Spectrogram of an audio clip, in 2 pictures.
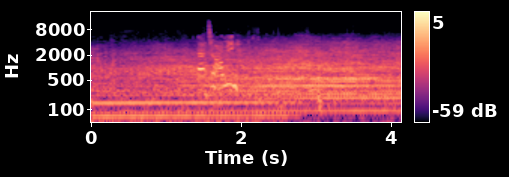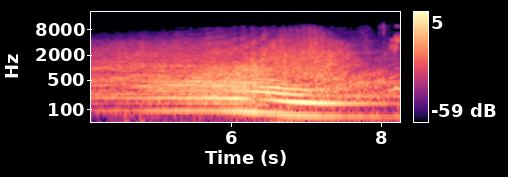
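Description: Single-engine propeller light aircraft flying low overhead. Its engine drone grows steadily louder, then drops in pitch as the plane passes about six to seven seconds in.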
